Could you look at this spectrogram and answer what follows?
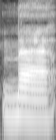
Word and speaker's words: mayor: pronounce meh meh meh I know it's spelt very bizarrely for the pronunciation but we say mayor the mayor of the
